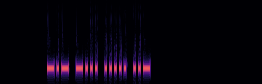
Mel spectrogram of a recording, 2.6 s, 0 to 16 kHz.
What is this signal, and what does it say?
Morse code, heard as a keyed tone, about 52 wpm, 700 Hz. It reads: KB5U
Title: USA Call Signs - 4 Characters - Repeated 3x - 50wpm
